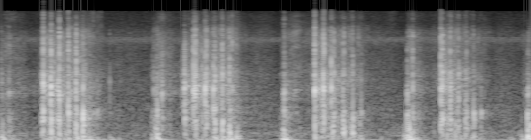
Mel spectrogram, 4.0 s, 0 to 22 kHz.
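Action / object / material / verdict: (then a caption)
scrape / segmented plastic fidget slug toy / plastic / none. A rainbow, segmented plastic fidget slug toy with hollow segments is twisted and flexed in both hands, making its joints click. Bursts of rapid, crisp clicking ratchet through the clip, with thumping lower knocks and bright, papery rattling. Each burst has a sharp click centered around 1.5 kHz and decays almost instantly.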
